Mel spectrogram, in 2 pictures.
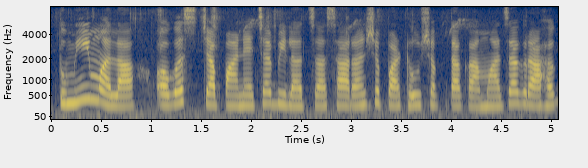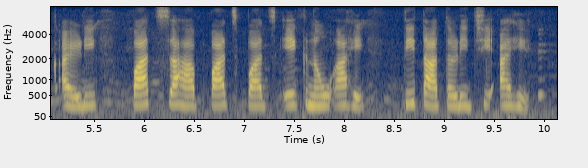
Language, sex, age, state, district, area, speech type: Marathi, female, 18-30, Maharashtra, Ahmednagar, rural, read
